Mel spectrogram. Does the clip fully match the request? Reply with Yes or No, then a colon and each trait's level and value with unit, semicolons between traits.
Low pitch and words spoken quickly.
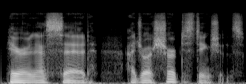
No: very low, 90 Hz; average, 170 wpm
